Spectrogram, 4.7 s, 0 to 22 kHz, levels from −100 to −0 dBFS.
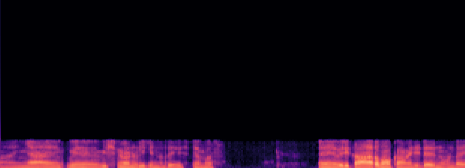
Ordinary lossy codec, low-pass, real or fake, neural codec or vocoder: none; 3.6 kHz; fake; codec, 16 kHz, 16 kbps, FreqCodec, smaller model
